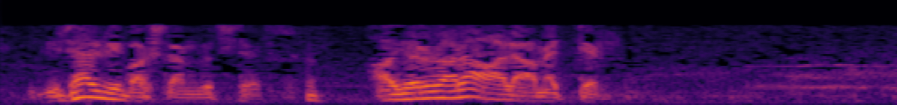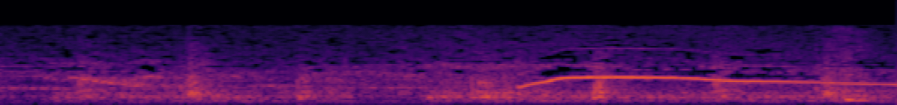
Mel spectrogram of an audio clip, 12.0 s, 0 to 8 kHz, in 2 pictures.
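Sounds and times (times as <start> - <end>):
wind outdoors: 0.0 - 11.9
speech: 0.2 - 4.2
wolf howling: 5.0 - 11.9.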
